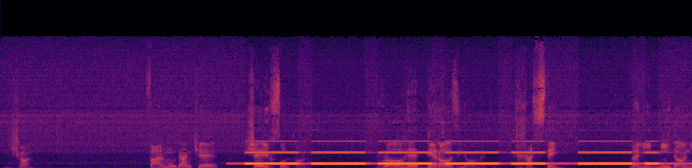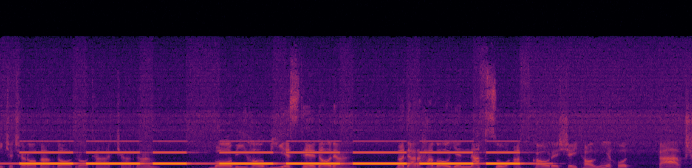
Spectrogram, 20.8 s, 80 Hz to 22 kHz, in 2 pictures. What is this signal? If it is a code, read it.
Radio time signal (JJY), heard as a tone whose level steps once a second, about 720 Hz, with room echo and speech in Persian. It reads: 0 0 0 0 1 0 M 0 0 1 0 0 0 0 1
